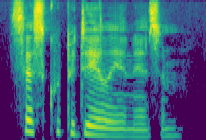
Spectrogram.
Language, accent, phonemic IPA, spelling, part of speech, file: English, US, /ˌsɛskwəpəˈdeɪli.ənɪzm̩/, sesquipedalianism, noun, En-us-sesquipedalianism.ogg
- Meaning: 1. The practice of using long, sometimes obscure, words in speech or writing 2. A very long word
